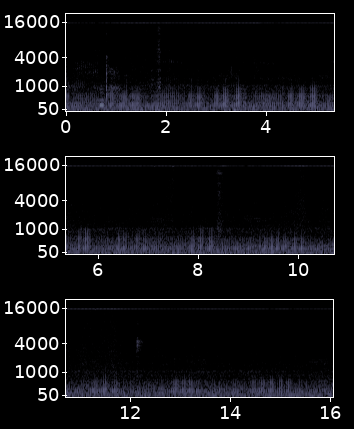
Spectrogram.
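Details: Siamese cat after falling in a giant box, described as happy, purrs softly indoors: low rumbling pulses in a steady rhythm about twice a second, with faint handling rustles and a quiet room hum.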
